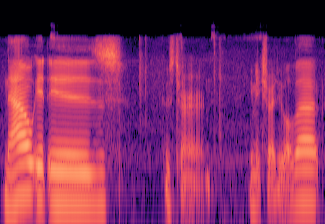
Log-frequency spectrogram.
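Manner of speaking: ordinary talk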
